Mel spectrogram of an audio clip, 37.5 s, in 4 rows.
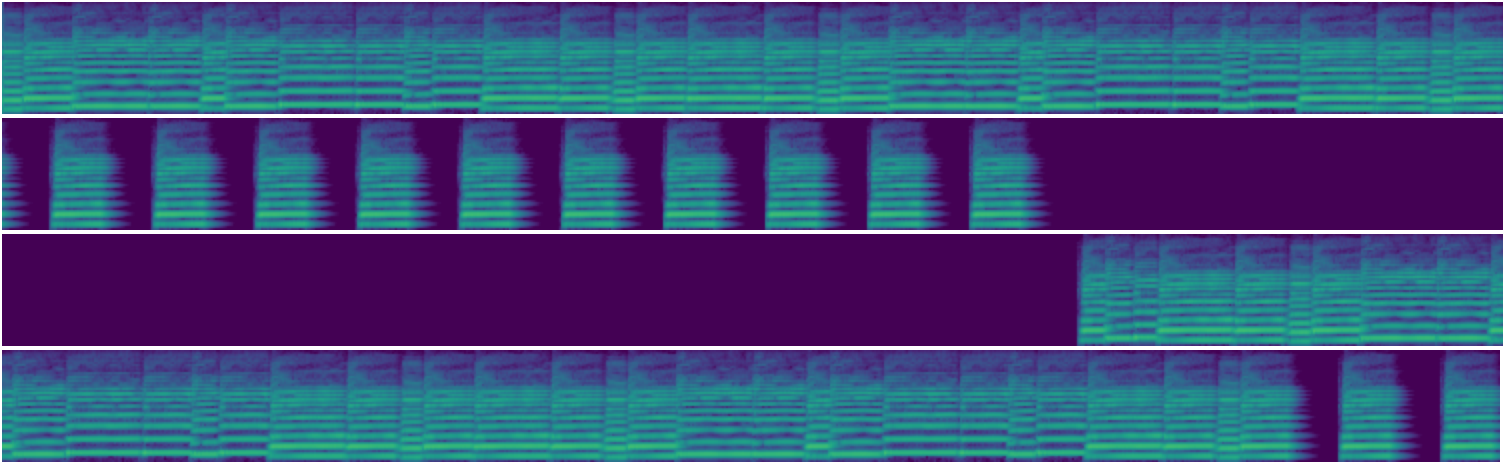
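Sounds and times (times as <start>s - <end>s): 
saxophone: 0.0s - 15.9s, 25.5s - 37.5s.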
